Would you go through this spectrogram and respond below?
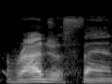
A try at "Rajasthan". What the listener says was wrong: You said Rajasthan. Like there's no extra TH in there.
